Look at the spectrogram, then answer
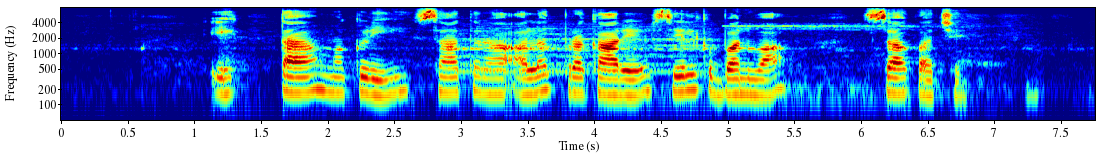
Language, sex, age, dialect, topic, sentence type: Magahi, female, 18-24, Northeastern/Surjapuri, agriculture, statement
